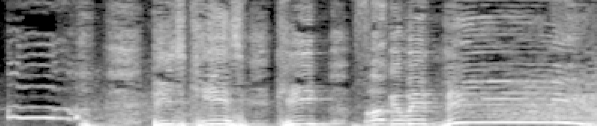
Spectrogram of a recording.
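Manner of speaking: high, drawn-out hammed-up wail; mock wailing cry. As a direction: wail it like an overdramatic kid. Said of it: "crying like he was [name]".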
